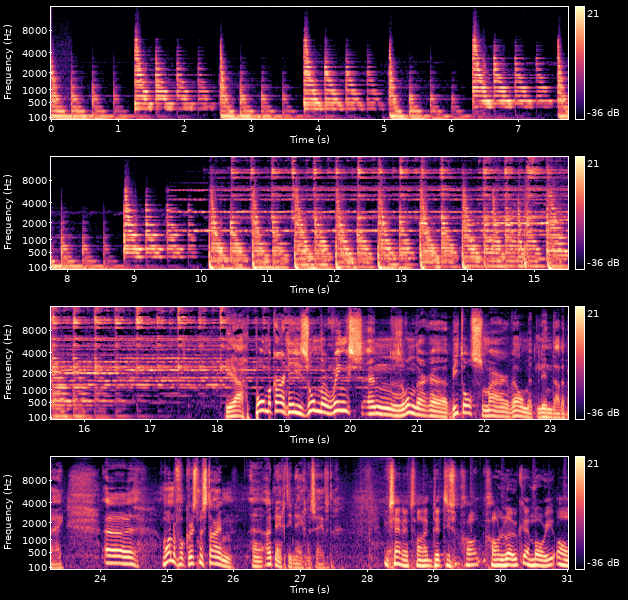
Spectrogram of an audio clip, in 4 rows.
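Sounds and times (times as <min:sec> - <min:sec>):
steady bass line: 0:00.0 - 0:16.8
bright pop riff played on a Yamaha CS30 analog synthesizer: 0:00.0 - 0:20.7
speech: 0:18.2 - 0:31.0.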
